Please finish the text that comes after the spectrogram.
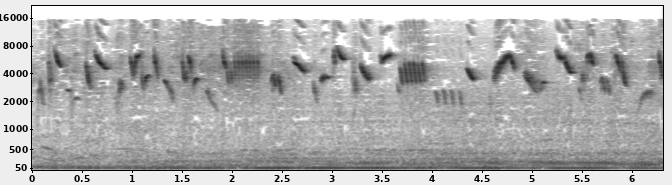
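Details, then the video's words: Actively singing Black-throated canary from Indonesia delivering Ngalun-style song, a continuous stream of high twittering whistles, down-slurred notes and brief buzzy rattles, lively and unbroken throughout. "BLACKTHROAT GACOR!!! Sing Song"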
